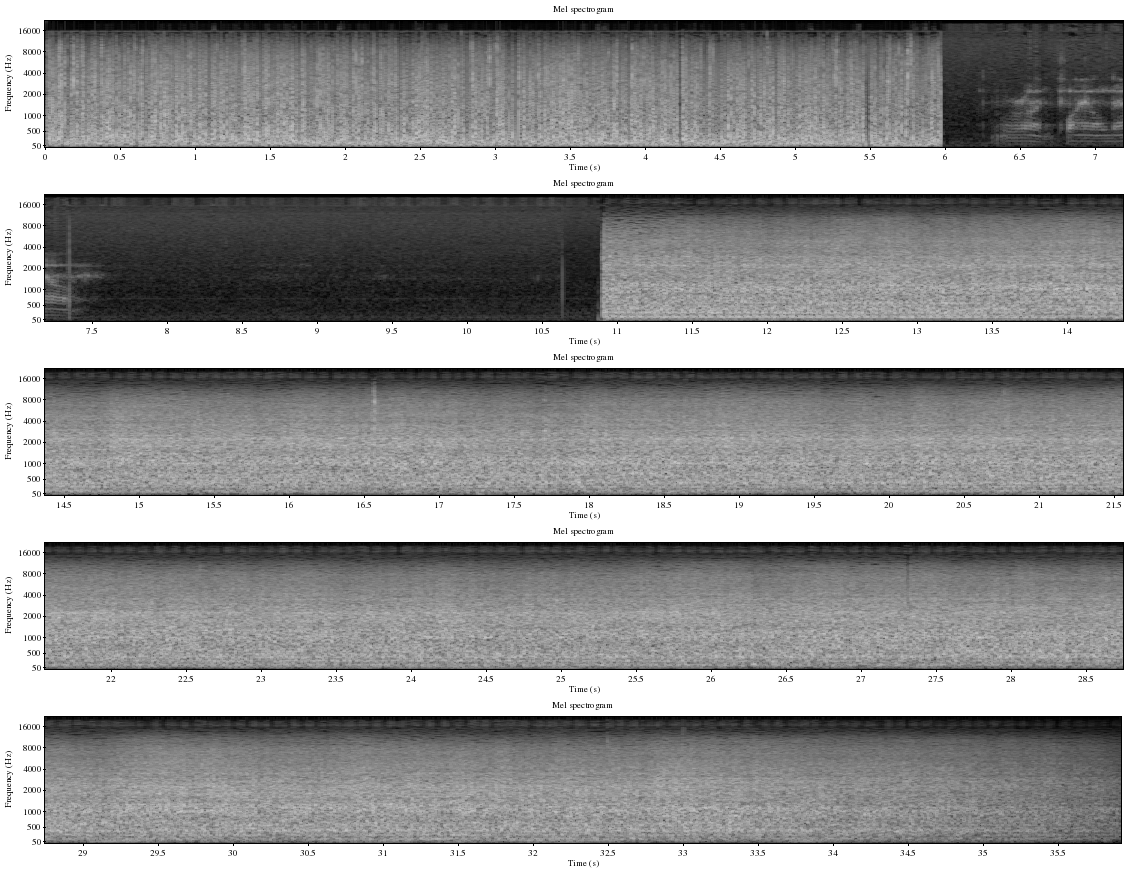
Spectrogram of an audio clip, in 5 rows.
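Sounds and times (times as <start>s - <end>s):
low hum: 0.0s - 6.5s, 7.3s - 35.9s
light aircraft engine droning: 10.9s - 35.9s.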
